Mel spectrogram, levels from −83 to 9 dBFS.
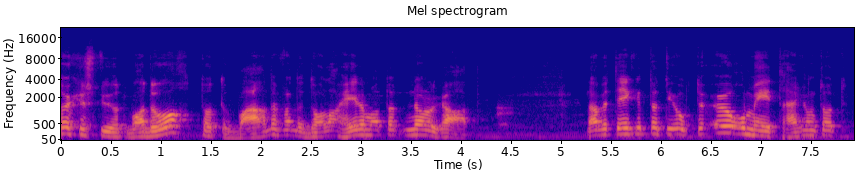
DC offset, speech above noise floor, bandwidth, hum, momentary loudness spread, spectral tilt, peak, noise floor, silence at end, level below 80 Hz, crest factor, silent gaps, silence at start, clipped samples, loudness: under 0.1%; 32 dB; 12 kHz; none; 10 LU; -6 dB/octave; -8 dBFS; -59 dBFS; 0.2 s; -66 dBFS; 20 dB; none; 0 s; under 0.1%; -27 LUFS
